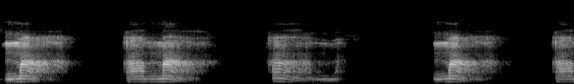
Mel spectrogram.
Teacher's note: Ok, nasal bilabial sonoro, ya sabemos también aquí lo que va a ocurrir. El aire va a salir por la nariz, los dos labios van a producir ese bloqueo de la cavidad oral y va a haber vibración de cuerdas vocales.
